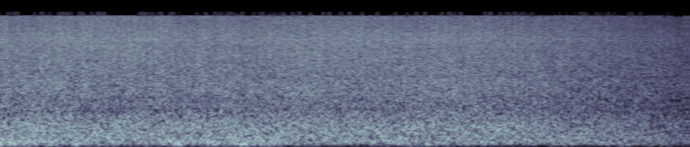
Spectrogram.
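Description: Rushing brine outflow from a seawater reverse-osmosis desalination plant, a steady loud broadband roar like a waterfall that holds constant throughout, close and continuous with no voices.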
